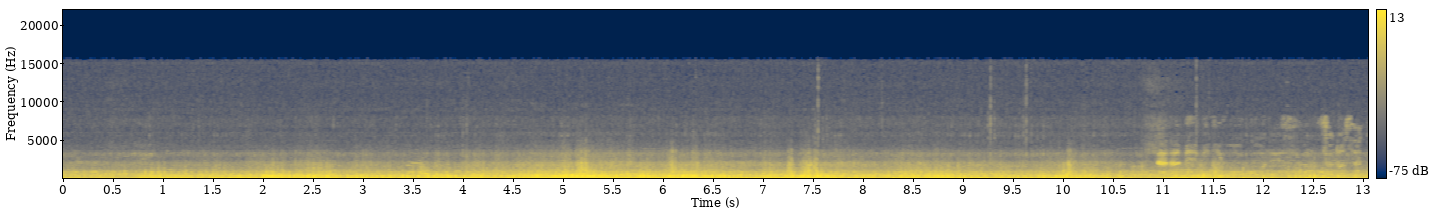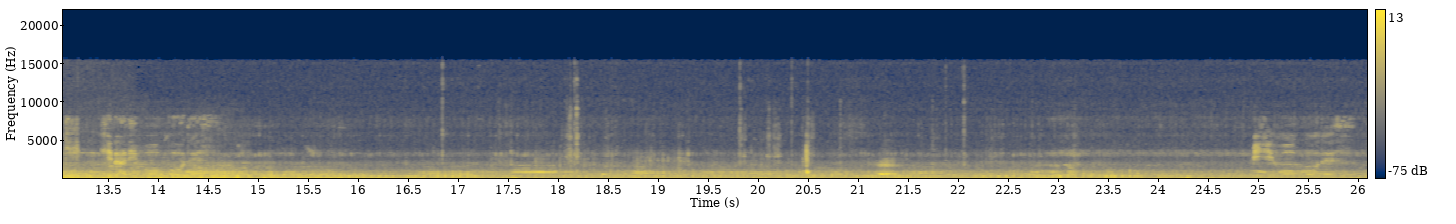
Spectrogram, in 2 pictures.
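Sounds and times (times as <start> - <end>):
low rumble: 0.0 - 26.0
passers-by talking: 0.0 - 26.0.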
